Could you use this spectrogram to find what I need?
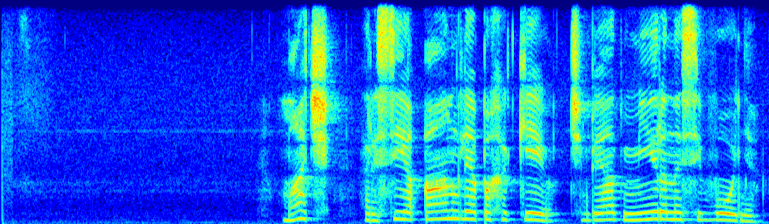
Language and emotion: Russian, positive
